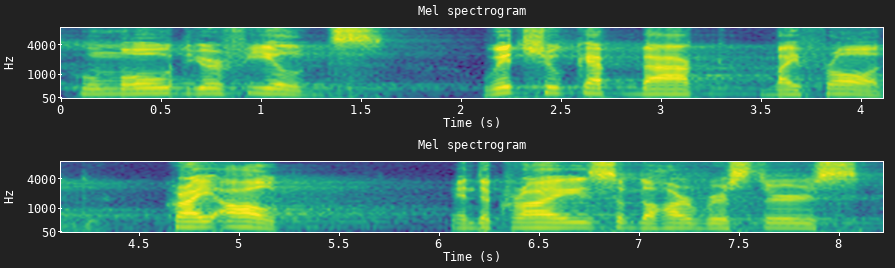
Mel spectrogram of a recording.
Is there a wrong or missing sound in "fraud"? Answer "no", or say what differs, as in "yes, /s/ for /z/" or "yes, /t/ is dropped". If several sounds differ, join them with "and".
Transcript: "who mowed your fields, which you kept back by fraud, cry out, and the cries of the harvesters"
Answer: no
